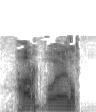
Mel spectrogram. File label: "hard-boiled", English; adjectives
